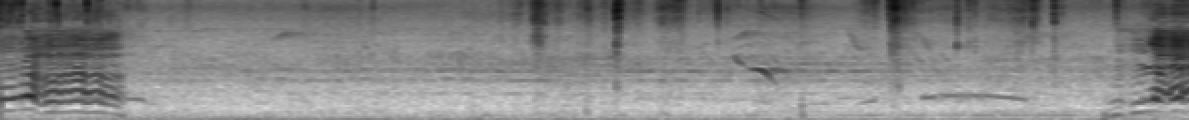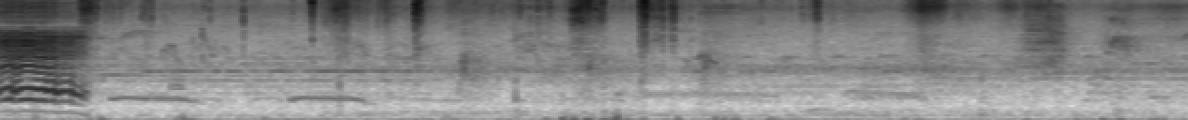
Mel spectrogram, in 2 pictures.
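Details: Two wavering goat bleats about five seconds apart, the second louder, with faint bird-like chirps and low background hum.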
